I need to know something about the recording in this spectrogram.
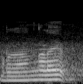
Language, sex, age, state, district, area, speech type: Malayalam, female, 30-45, Kerala, Pathanamthitta, rural, spontaneous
